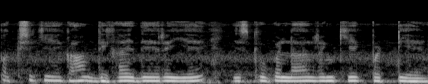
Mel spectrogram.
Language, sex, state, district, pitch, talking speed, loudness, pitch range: Hindi, male, Uttar Pradesh, Jalaun, 165 Hz, 225 wpm, -20 LUFS, 160-170 Hz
